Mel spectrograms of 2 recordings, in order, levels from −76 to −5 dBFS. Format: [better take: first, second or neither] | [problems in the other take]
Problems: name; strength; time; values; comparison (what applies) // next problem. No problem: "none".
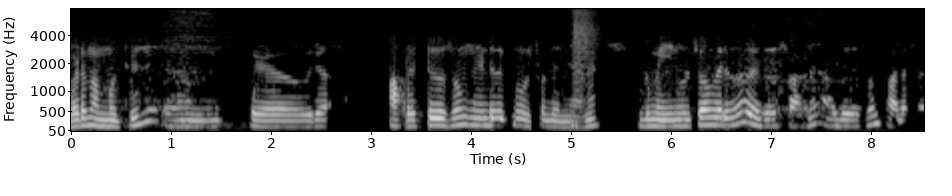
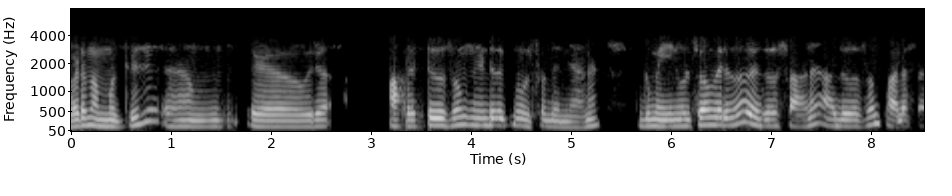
second | noise reduction (classical method spectral subtraction)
